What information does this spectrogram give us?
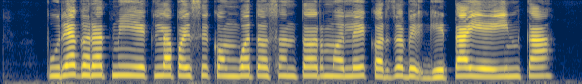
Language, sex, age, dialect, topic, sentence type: Marathi, female, 25-30, Varhadi, banking, question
